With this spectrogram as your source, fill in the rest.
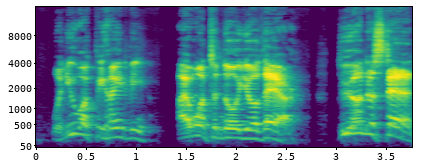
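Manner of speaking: put-on thick Austrian accent laid on heavily, loud and high. Retelling what an Austrian man said after turning around, in a thick Austrian accent. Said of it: "He was an Austrian guy and he had a thick Austrian accent".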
